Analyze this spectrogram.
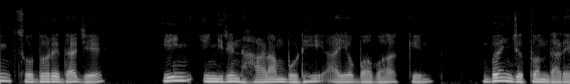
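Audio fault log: No technical faults are present in this speech recording.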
